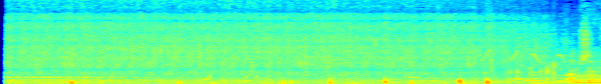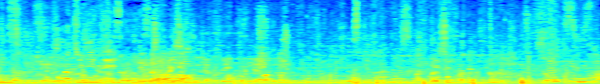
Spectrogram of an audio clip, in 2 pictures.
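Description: Footsteps walk steadily over stone.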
